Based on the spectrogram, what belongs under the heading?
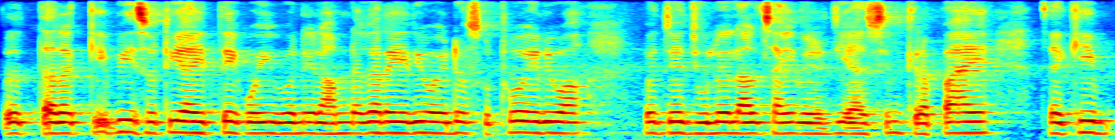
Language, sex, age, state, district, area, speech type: Sindhi, female, 45-60, Gujarat, Surat, urban, spontaneous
